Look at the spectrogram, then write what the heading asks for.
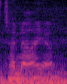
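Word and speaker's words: Tenaya: This is Tanaya here, right here. That's the way I've always heard it pronounced, but it's spelled T E N A Y A.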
